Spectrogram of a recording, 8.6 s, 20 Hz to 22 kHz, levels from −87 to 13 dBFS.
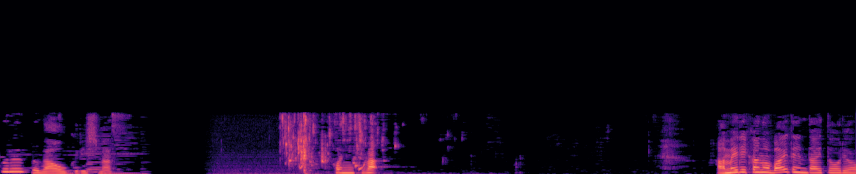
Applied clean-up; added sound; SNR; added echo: classical method Wiener filter.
